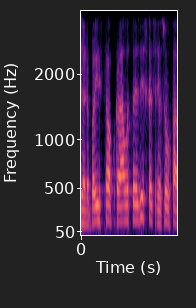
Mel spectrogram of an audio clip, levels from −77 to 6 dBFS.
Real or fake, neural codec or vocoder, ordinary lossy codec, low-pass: fake; codec, 16 kHz in and 24 kHz out, 0.6 kbps, FocalCodec, streaming, 2048 codes; Opus, 24 kbps; 3.6 kHz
